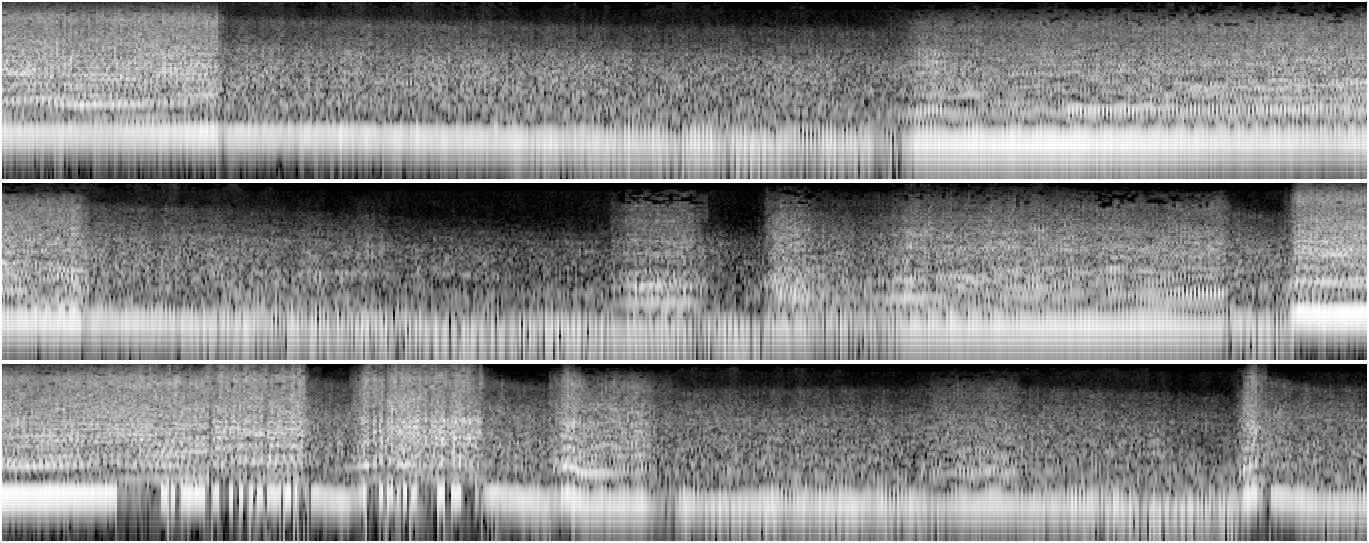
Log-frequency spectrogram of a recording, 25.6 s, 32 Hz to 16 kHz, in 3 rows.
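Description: A fast heavy car in a racing video game roars through six gears toward 200 mph on the Shutoko Expressway, its engine note rising and falling with shifts, loud and continuous throughout.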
